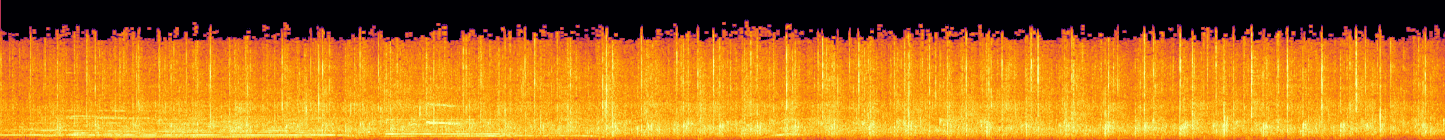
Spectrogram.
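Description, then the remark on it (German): Sustained, loud applause from a large audience at an election party, in honour of two campaigners, a dense steady clatter of clapping with some cheering and whistles rising over it near the start. “Euer Applaus, Applaus!”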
